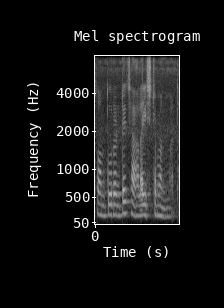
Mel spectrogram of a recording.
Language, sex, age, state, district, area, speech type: Telugu, female, 60+, Andhra Pradesh, Eluru, rural, spontaneous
